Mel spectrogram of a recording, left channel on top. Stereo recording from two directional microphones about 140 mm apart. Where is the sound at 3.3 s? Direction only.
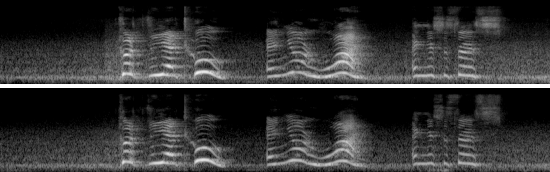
Centre (ahead or behind).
